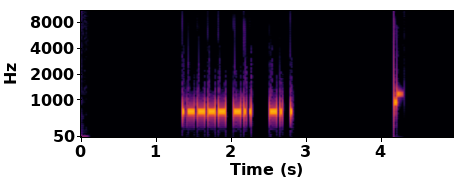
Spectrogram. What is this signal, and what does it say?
Morse code, heard as a keyed tone, about 36 wpm, 700 Hz. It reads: 1D NE
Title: Field Day Exchanges - 35wpm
